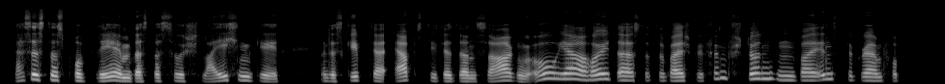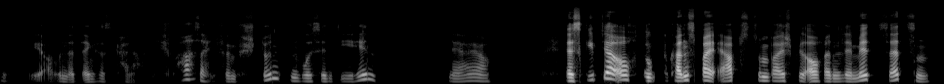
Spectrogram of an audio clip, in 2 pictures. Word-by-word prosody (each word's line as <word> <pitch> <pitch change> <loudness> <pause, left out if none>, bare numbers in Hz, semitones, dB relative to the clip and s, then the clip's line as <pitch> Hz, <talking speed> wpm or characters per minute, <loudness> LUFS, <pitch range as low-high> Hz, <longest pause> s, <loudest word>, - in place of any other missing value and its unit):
Das 165 +6 -10
ist 225 -1 +5
das 195 -2 +1
Problem, 165 0 +1
dass 145 0 0
das 155 0 -6
so 155 -1 -3
schleichend 180 +7 -4
geht. 140 -3 -4 0.4
Und 155 - -11
es 145 - -5
gibt 185 0 -4
ja 155 - +1
Apps, 185 +3 0
die 155 - -12
dir 150 -1 -2
dann 145 -1 -2
sagen: 155 +1 0
„Oh 265 +1 -1
ja, 250 -4 +3
heute 225 -2 +1
hast 190 -1 -2
du 175 - -15
zum 170 -1 -14
Beispiel 170 -2 -1
5 270 - -9
Stunden 250 -7 -2
bei 185 0 -2
Instagram 185 -7 -4
verb“ 160 - -12 0.7
ja, 455 +4 -19
und - - -20
da - - -14
denkst 485 -1 -14
du: - - -23
„Das - - -28
kann - - -27
doch - - -34
nicht - - -28
wahr 230 0 -8
sein. - - -15
5 135 -2 -19
Stunden, 210 - -11
wo 145 - -9
sind 140 -2 -14
die 135 0 -19
hin?“ 225 +5 -5 0.7
Na 140 +1 -16
ja. 150 -3 -12 0.7
Es 160 -1 +6
gibt 215 +6 -9
ja 270 - +11
auch 220 0 +4
du 165 - 0
du - - -27
kannst 190 +5 +5
bei 185 -3 +9
Apps 170 +3 -2
zum 175 -1 -3
Beispiel 160 0 -3
auch 150 0 +3
ein 140 -1 -3
Limit 145 +10 +1
setzen, 145 - -3
175 Hz, 205 wpm, -27 LUFS, 150-210 Hz, 0.7 s, ja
